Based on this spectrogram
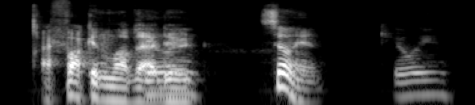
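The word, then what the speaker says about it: Cillian: about it that it was like it was silan Murphy no um hold on he's going to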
